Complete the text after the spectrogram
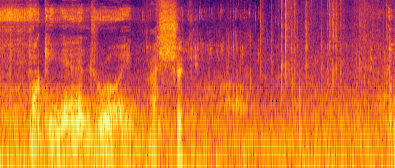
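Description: Water pours from a jug into a glass.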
